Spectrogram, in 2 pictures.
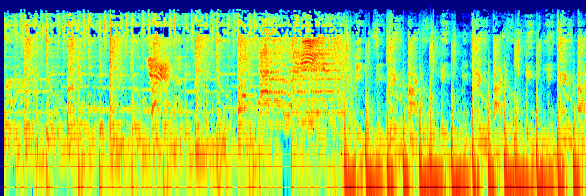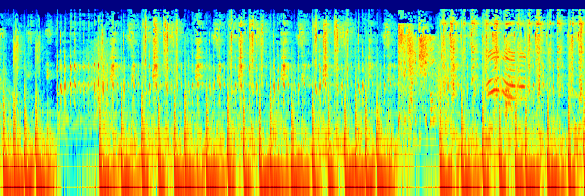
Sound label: jersey club slowed reverb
